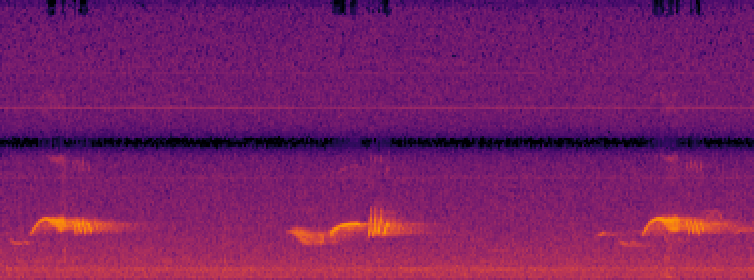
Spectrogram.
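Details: Blue-and-white flycatcher singing, heard but unseen: three clear whistled phrases, each a short slurred rise and level note, spaced about three seconds apart, over steady background hiss.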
